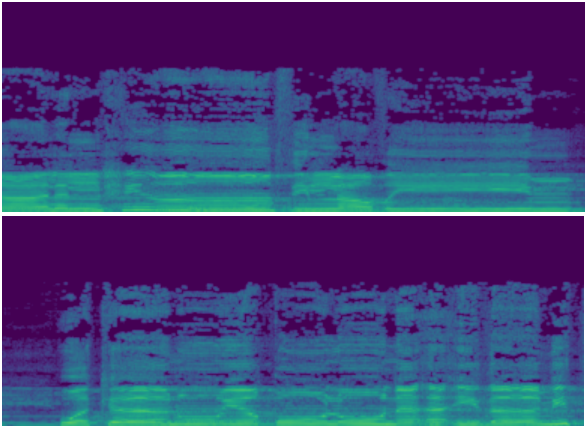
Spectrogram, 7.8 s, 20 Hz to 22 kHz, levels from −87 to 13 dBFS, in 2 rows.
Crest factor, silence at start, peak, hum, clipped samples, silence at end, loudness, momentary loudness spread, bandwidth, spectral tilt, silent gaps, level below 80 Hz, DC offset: 14 dB; 0 s; -6 dBFS; none; under 0.1%; 0 s; -19 LUFS; 5 LU; 15.5 kHz; -3 dB/octave; none; -62 dBFS; under 0.1%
